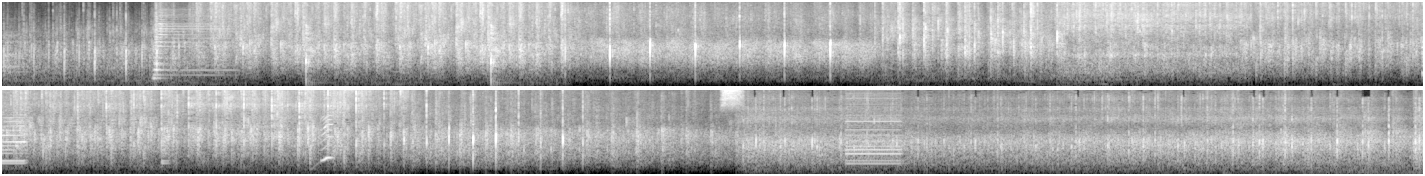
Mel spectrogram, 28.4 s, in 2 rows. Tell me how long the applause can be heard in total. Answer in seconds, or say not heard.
28 s.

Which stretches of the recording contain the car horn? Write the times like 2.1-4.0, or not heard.
1.4-2.4, 14.2-15.9, 22.6-23.3.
